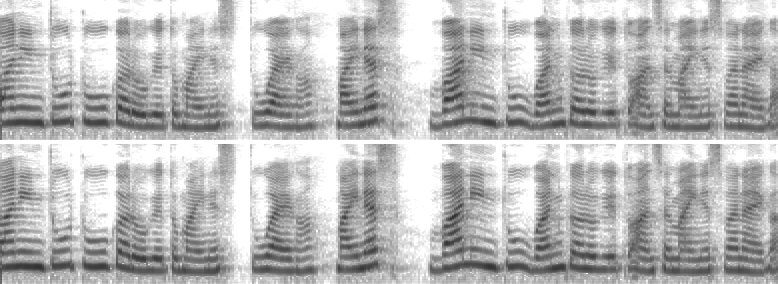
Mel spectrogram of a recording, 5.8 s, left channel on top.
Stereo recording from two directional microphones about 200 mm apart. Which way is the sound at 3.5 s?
75° right (ahead or behind).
